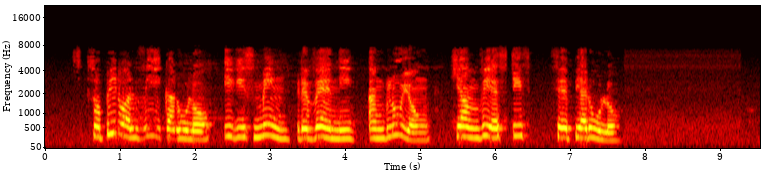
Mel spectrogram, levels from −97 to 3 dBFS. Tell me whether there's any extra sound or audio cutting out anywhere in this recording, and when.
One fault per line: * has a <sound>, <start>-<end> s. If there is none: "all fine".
all fine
